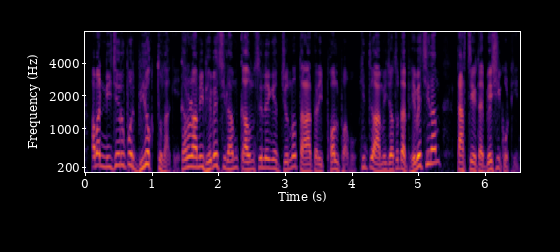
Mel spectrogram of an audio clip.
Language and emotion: Bengali, angry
